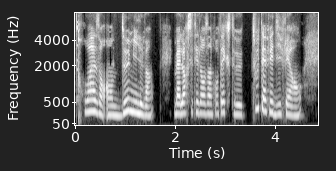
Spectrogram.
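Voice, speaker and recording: With a normal speaking voice, a woman talks at a moderate pace and fairly high pitch, varying it in an ordinary way. The sound is dry and close, with no echo. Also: quiet background. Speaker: podcast host. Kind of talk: conversational interview.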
